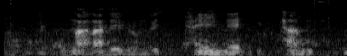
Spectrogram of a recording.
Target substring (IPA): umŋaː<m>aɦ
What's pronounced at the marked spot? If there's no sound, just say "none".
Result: n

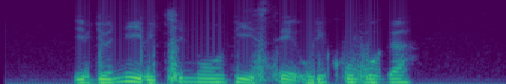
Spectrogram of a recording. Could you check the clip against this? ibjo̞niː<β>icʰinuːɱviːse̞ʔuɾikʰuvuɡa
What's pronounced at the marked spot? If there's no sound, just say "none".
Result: β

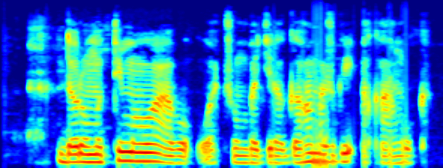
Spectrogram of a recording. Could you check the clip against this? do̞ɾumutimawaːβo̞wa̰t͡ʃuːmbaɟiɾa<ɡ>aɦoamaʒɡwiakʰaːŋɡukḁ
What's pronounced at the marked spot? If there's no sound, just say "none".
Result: ɡ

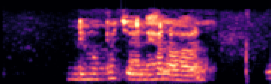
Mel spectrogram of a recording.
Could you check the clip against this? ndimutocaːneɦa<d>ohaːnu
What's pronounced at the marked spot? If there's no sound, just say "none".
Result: n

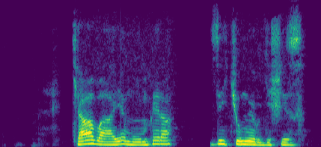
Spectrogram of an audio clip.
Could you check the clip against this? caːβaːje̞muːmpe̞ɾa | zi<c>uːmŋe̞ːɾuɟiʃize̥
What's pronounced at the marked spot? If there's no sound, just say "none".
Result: c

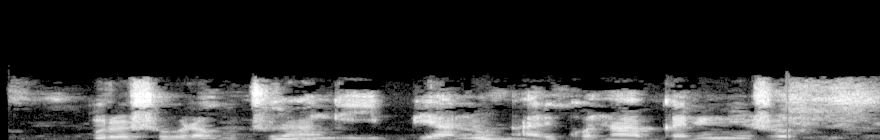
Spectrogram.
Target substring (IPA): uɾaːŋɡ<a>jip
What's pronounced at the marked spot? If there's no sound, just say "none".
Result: i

